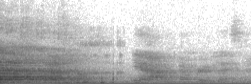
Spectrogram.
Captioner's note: laughter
